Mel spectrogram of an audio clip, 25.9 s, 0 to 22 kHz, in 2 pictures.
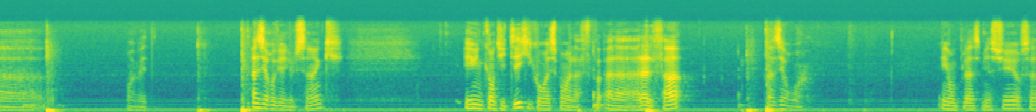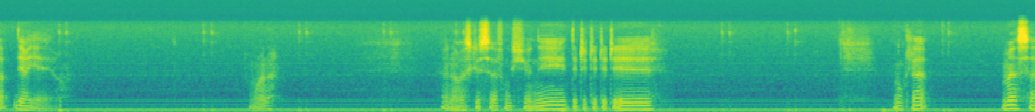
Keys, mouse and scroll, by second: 0.7 ,, 2.6 KP_5, 3.1 KP_Enter, 5.6 click, 8.2 ,, 9.5 KP_1, 9.7 KP_Enter, 12.3 click, 13.8 click, 15.6 click, 16.8 click, 17.9 click, 18.7 click, 22.1 click, 22.9 click, 24.9 click.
